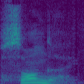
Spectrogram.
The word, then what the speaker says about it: Songhai: Alright, here's our video on the Empire of Songhai. And that's how it's pronounced, Songhai, not Songhai.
